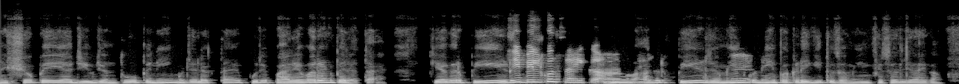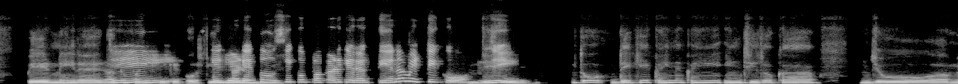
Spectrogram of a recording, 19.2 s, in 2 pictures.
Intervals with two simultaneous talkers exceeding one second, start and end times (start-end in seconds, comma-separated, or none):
10.6-12.4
